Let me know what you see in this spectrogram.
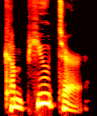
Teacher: in Indian English, you'll often hear the stress on the second syllable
